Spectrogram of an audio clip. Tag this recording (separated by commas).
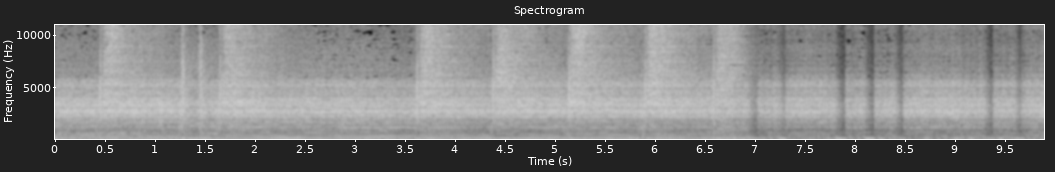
Music, Heavy metal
